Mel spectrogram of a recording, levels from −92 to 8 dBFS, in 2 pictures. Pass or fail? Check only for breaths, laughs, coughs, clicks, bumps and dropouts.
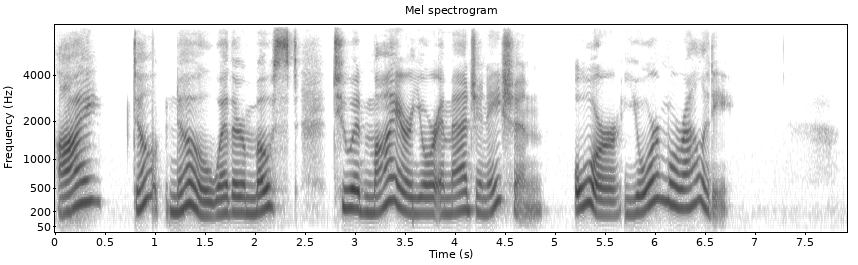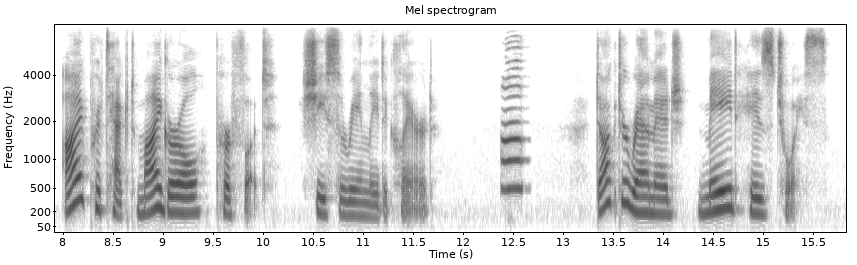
fail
